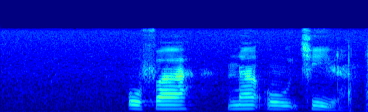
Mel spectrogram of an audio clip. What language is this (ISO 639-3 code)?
ven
